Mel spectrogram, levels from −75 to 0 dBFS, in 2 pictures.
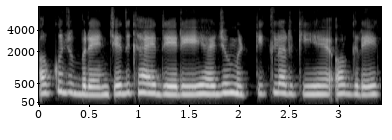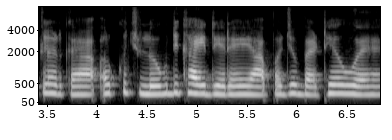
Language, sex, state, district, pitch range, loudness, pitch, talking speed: Hindi, female, Chhattisgarh, Jashpur, 215-235 Hz, -18 LUFS, 225 Hz, 265 wpm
